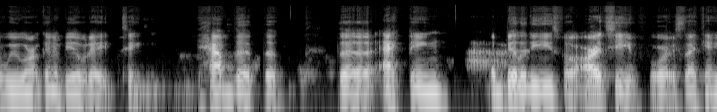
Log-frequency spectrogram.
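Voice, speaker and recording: A man hosting a live audition stream in a casual, halting way, often repeating words as he thinks aloud. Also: on the low side, sharp tone. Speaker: host running a live voice audition.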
